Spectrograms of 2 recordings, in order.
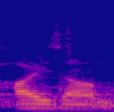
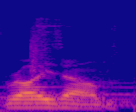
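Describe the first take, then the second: First: The word begins without a clear R sound. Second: The word begins with a clear R sound. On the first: The speaker calls it wrong. "my wife's Portuguese and they don't pronounce the R, so I was about to say rhizome" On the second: The speaker calls it right. "but it's rhizome"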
